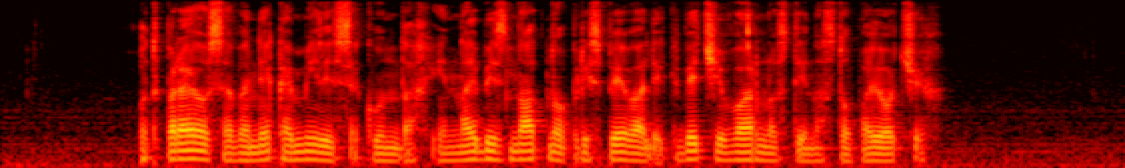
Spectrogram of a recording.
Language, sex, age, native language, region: Slovenian, male, 12-17, Slovenian, Drava region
